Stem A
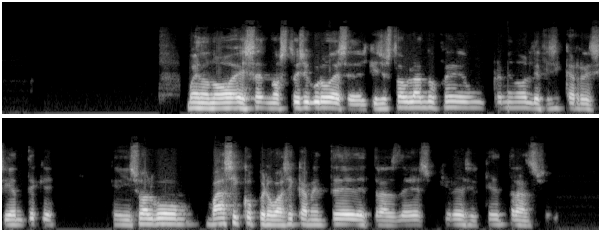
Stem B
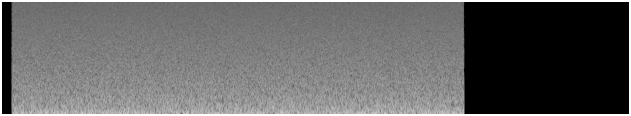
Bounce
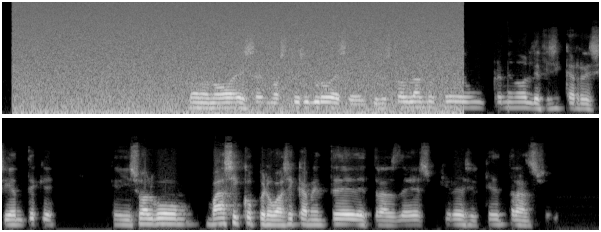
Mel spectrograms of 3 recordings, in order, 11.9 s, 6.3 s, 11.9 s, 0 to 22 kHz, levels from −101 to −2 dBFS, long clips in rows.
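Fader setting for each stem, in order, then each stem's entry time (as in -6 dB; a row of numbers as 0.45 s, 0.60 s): -3.5 dB, +0.5 dB; 0.00 s, 0.00 s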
